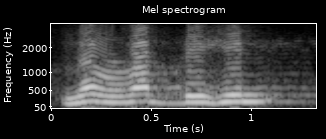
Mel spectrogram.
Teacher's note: الادغام الكامل. يبقى برضو عند سماعك هذه الكلمة كأن النون غير موجودة · Term: إدغام كامل بدون غنة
